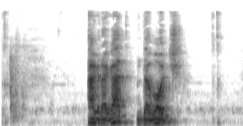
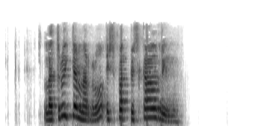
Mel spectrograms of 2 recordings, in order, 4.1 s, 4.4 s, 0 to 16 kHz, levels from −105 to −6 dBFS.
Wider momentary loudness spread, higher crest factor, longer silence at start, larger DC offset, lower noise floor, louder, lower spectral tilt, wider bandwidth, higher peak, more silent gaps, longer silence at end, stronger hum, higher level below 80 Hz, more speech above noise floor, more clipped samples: first, 17 LU vs 7 LU; about the same, 20 dB vs 20 dB; second, 0.15 s vs 0.75 s; neither; first, -74 dBFS vs -63 dBFS; second, -26 LUFS vs -19 LUFS; first, -7 dB/octave vs -5.5 dB/octave; first, 11.5 kHz vs 7.8 kHz; second, -10 dBFS vs -2 dBFS; neither; second, 1.05 s vs 1.45 s; neither; about the same, -62 dBFS vs -58 dBFS; first, 49 dB vs 44 dB; neither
